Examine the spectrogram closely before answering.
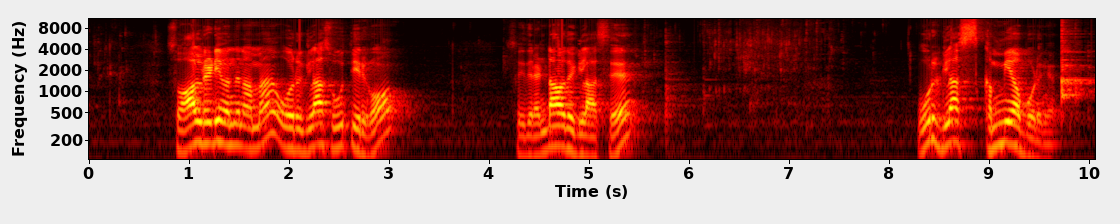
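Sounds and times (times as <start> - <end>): liquid dripping and trickling: 0.0 - 0.8, 5.3 - 8.3.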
